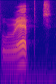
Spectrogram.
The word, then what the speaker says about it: wrapped: is smith his head wrapped in a white wrapped wrapped journal wrapped this pronunciation is so important a wrapped w r a p um if you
